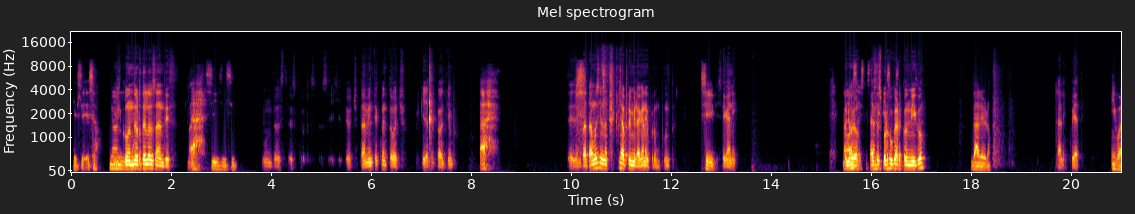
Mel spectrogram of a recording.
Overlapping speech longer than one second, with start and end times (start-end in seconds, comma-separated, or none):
15.5-17.0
